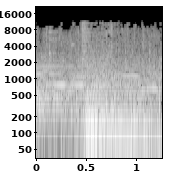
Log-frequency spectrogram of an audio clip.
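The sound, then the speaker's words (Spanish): Horse hooves clip-clopping briefly as a captain rides into a fort by day, with a heavier thudding step in the middle over a steady wash of background noise; no one speaks. “De día, el capitán llega cabalgando al fuerte.”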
